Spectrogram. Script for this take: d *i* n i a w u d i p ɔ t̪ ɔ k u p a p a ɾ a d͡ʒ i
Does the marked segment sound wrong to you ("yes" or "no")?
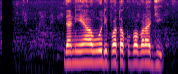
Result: yes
